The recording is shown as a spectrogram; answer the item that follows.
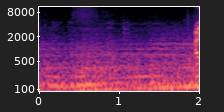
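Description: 2008 Honda Civic Si's K20 four-cylinder engine, fitted with a catless header and cat-back exhaust, running steadily, heard from inside the cabin.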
